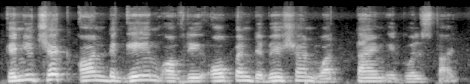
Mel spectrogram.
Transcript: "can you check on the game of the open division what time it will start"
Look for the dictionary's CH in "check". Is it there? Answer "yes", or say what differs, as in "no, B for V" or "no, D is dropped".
yes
